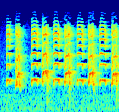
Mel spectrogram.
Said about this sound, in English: my sister bought her this dog toy. It's Squeaky.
